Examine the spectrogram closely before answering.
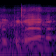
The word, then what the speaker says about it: De Bruyne: Kevin De Bruyne.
